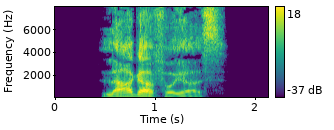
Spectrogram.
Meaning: genitive singular of Lagerfeuer
- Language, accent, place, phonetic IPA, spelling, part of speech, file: German, Germany, Berlin, [ˈlaːɡɐˌfɔɪ̯ɐs], Lagerfeuers, noun, De-Lagerfeuers.ogg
